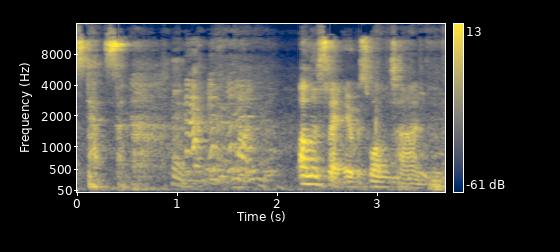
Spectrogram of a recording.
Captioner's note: laughter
